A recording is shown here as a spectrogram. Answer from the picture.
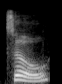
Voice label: "sew", Indian

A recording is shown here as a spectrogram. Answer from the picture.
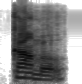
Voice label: "kÁmmel", Indian

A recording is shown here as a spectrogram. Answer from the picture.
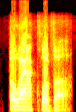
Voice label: "Balaclava", American

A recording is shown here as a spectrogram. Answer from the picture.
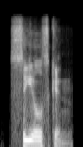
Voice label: "sealskin", British

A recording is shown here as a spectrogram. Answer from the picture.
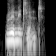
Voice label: "remittent", Indian

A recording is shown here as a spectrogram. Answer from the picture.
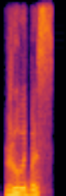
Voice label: "rooibos", Indian

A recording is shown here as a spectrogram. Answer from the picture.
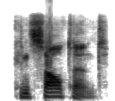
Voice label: "consultant", American

